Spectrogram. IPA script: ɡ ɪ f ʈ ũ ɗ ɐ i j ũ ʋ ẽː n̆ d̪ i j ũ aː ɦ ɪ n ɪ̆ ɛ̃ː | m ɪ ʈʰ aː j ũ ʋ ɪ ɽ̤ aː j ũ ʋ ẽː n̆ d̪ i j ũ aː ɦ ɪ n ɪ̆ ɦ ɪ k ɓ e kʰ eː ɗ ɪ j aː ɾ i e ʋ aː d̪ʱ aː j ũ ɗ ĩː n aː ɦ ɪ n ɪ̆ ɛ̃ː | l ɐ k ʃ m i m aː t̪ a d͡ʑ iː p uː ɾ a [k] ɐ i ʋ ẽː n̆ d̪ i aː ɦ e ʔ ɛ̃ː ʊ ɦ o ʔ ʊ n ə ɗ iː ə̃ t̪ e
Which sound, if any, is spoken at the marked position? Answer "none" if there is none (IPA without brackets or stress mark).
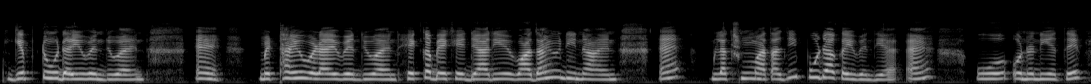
k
